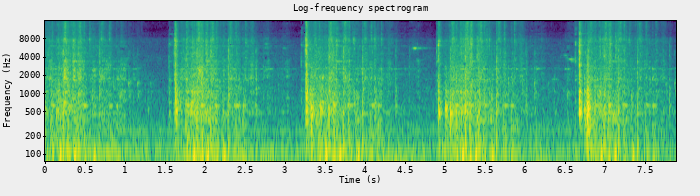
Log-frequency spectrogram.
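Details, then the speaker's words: Snapper riding mower no-start, choke on, carb spray tried: four recoil pulls turning over without a single fire; carburetor later found full of fuel. "Put the choke on. Usually on the fourth pull. And I'm getting absolutely nothing."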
